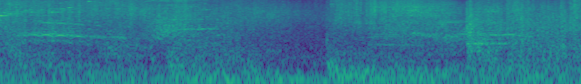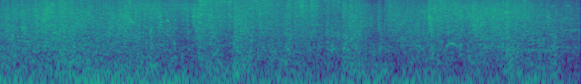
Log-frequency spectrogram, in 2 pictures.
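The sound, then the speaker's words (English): A loud explosion blast beside a road: a dense, continuous roar of low rumble and crackling noise that stays loud from start to end, with no voices. “The detonation deafened him. Even a foot down in the dry ditch, an intense heat singed his shirt. Smoke and dust obscured his vision.”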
